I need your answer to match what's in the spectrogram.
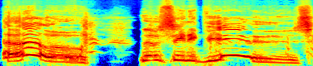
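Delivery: creepy put-on voice, very high, swooping, eerie. Radio host redoing a bit another host does better, in a creepy put-on voice. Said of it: "who sounds creepier".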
